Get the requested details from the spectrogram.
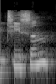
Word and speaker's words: Thiessen: Thiessen. – Thiessen. – It's a German. Yeah, it's a German name. The H is silent, and the IE says E.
